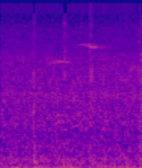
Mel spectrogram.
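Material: Nothing is struck.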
